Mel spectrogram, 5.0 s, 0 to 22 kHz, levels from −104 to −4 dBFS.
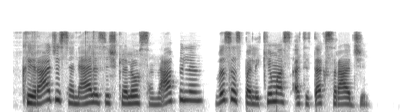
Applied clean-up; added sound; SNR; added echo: neural separator model SepFormer DNS4.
